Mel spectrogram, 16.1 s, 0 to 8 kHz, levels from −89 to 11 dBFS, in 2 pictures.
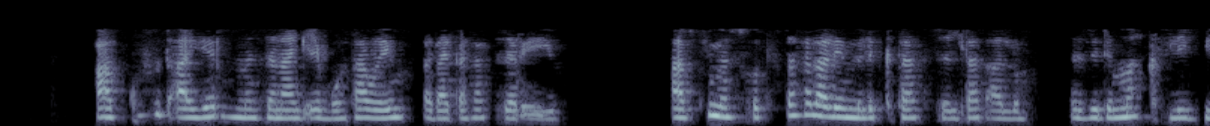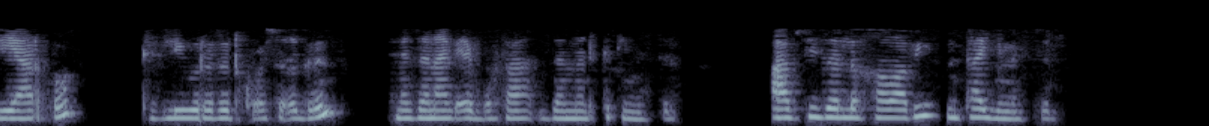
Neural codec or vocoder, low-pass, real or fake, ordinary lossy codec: none; 7.2 kHz; real; AAC, 16 kbps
